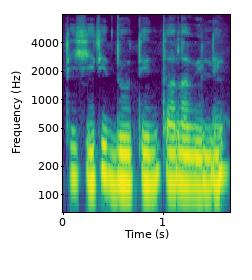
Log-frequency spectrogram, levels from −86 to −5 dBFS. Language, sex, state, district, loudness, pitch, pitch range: Bengali, male, Tripura, West Tripura, -13 LUFS, 135 Hz, 135-155 Hz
